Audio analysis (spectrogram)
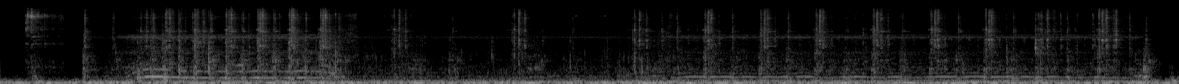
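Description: A sewing machine stitches continuously around the bottom corner of a toiletry cosmetic bag, a close, loud, rattling mechanical chatter with brief pauses and faint motor whine.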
